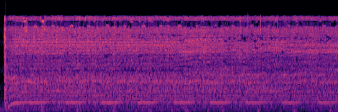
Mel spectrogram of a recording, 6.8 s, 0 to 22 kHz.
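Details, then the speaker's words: MGC 3.0 straight-six garaged about 33 years, cranking on the starter during a compression test: an even whirr with no compression pulses, reading zero compression. The owner suspects patina or sticky valves, and a rusty patina on the valve seats was later found holding the valves open. "Yeah, 0 compression. I think the valves have got a patina on them, or sticky valves or something."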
